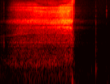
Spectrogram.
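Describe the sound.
A voice imitates caulk being run along the cracks in painted wood panels to seal them: a single sustained, breathy hiss that swells louder for about a second, then cuts off abruptly, followed by a couple of faint clicks.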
